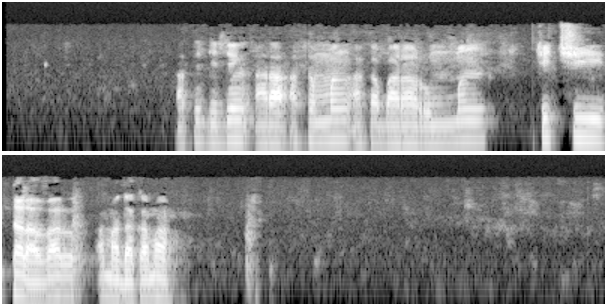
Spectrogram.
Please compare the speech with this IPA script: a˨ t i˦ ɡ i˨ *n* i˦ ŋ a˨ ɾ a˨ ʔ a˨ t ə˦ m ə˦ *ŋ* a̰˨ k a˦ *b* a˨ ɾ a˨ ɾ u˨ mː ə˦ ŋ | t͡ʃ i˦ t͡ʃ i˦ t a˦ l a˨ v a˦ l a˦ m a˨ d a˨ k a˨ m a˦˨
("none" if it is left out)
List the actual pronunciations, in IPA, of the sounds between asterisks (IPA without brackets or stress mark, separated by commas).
d, ŋ, b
